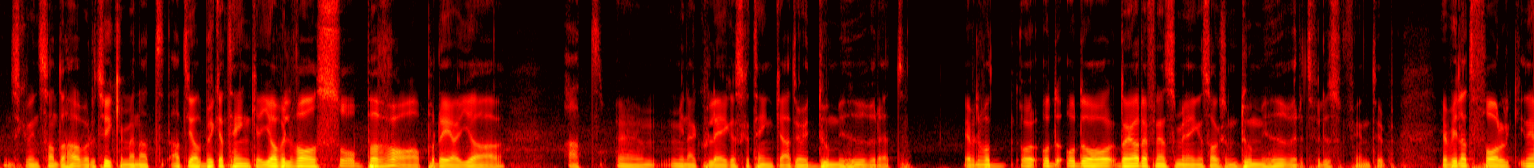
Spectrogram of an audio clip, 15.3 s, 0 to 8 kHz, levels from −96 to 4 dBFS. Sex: male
